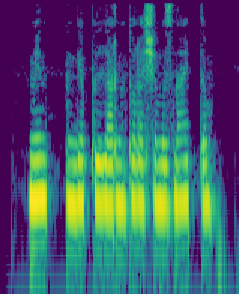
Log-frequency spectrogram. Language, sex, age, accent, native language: Uzbek, female, 18-24, Samarqand, Uzbek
